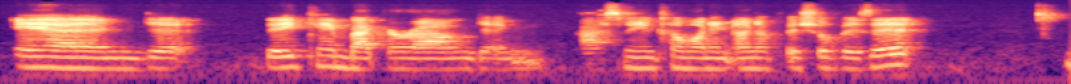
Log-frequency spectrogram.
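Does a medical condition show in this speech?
Yes: cleft lip and palate; last cleft surgery four in one.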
